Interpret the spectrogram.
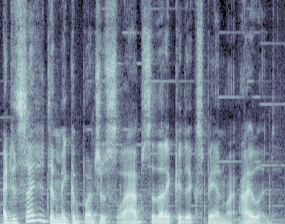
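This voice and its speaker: A young man with a slightly raspy voice from a cold, casually narrating his gameplay and sometimes tripping over his words. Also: lowish voice, wildly swooping pitch, fairly quick, faint music behind. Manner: casual, offhand, trips over words now and then. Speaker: gaming video creator.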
